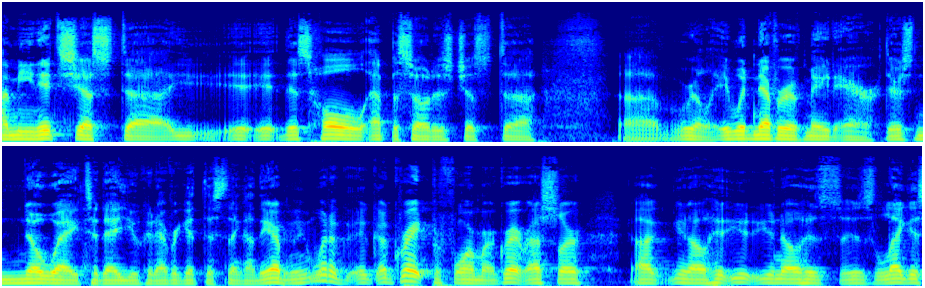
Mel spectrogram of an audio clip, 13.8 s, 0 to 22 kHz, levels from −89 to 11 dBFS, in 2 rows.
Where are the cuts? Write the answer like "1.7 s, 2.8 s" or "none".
9.0 s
